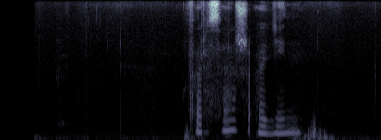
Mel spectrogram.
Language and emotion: Russian, sad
